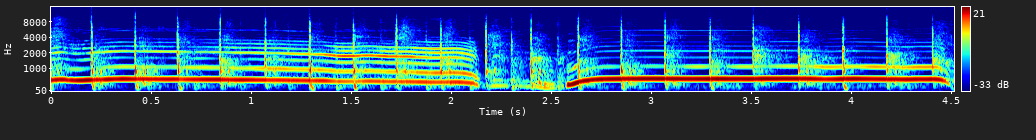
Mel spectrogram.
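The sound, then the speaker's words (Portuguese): Steady, rhythmic hand clapping, loud, about four claps a second, under a long held vocal cry that dips in the middle and then rises again. “Palmas.”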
